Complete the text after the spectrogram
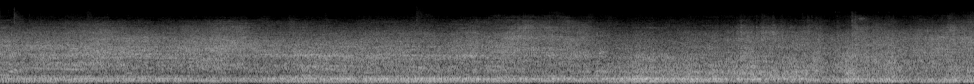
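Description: A tank engine roars steadily as the tank drives over rough ground.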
